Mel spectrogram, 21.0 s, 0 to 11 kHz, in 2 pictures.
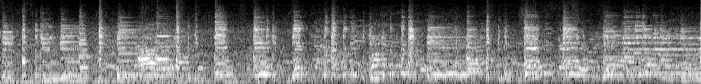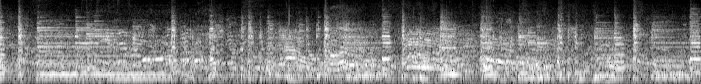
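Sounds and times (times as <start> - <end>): crowd voices: 0.0 - 21.0
live guitar music with beat: 0.0 - 21.0.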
